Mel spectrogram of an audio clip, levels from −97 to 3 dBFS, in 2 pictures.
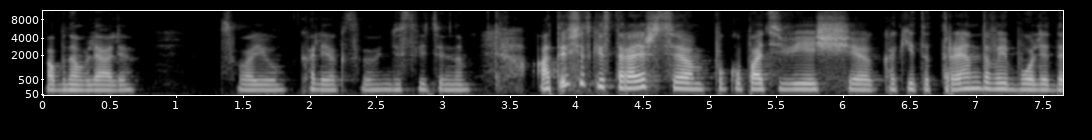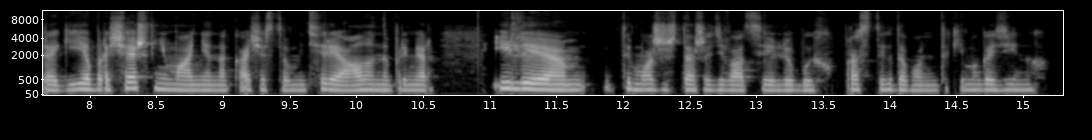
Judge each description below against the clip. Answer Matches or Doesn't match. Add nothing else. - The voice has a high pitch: Doesn't match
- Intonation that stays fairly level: Matches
